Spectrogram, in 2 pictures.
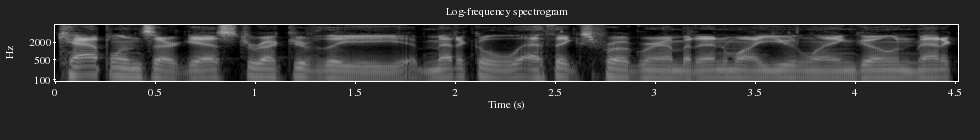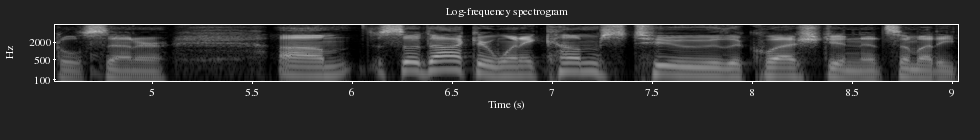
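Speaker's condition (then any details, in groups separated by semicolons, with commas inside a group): No condition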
